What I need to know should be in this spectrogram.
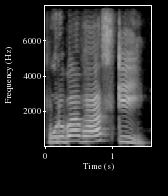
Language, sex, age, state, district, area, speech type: Bengali, female, 45-60, West Bengal, Bankura, urban, read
